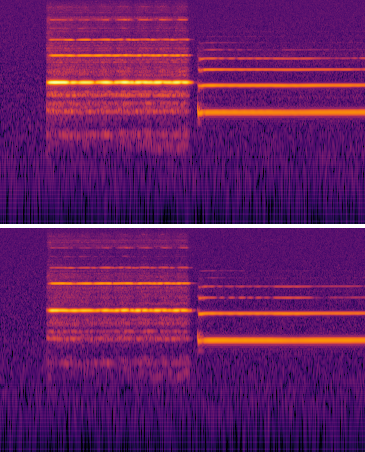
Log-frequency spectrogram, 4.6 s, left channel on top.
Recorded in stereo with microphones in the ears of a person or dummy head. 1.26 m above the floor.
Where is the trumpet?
25° left (ahead or behind), 1.0 m.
